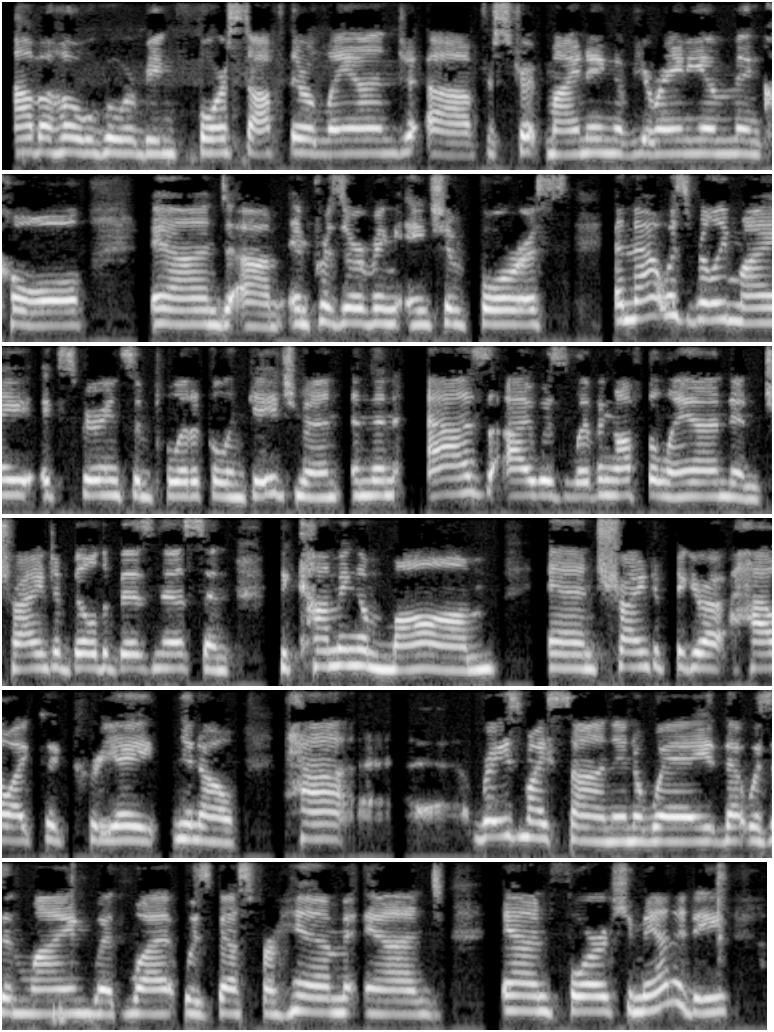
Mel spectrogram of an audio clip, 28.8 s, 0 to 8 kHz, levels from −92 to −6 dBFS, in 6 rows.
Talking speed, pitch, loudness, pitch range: 170 wpm, 220 Hz, -18 LUFS, 205-235 Hz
